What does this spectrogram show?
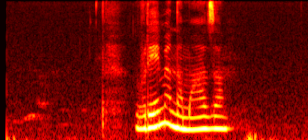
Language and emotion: Russian, neutral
